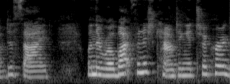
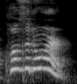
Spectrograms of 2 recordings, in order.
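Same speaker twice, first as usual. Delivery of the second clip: put-on high little girl voice; 12 semitones higher, 5 dB louder than usual. A narrator's reading. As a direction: say it like a young girl.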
